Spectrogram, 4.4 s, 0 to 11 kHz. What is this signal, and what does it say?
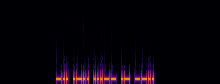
Morse code, heard as a keyed tone, about 34 wpm, 700 Hz. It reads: DL3AZ
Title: Call Signs Repeated 3x - 35wpm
